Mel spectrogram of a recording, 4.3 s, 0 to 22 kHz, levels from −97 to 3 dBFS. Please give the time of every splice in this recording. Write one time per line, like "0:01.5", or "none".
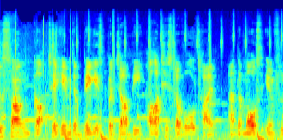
0:01.0
0:02.2
0:03.3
